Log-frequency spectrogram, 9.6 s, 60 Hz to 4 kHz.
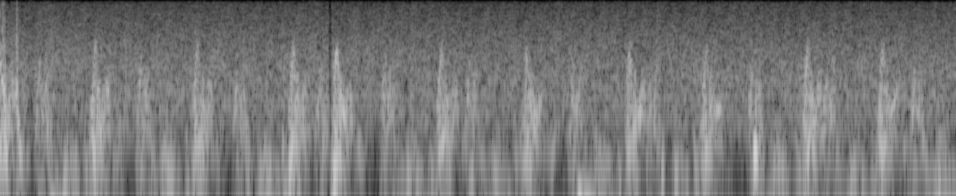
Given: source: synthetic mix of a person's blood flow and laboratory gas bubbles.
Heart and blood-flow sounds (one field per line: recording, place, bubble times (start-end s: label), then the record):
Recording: Doppler ultrasound of blood flow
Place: precordium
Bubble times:
0.00-0.25 s: bubbles
7.50-7.63 s: bubbles
From the record:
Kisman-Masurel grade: 123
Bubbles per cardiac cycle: 1 to 2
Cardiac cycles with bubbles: 10 to 50%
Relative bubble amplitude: loud (0.450 to 0.775)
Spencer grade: 2 (many but less than half of the cardiac periods contain bubble signals, singularly or in groups)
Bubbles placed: anywhere in the cardiac cycle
